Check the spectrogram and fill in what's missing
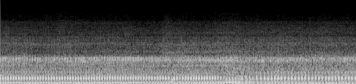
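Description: Dirt bike engine droning steadily on a rocky trail, its throttle held with a slight rise and dip midway, loud and close throughout with no talking.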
